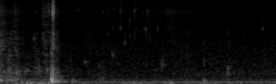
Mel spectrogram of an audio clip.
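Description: Two knocks on a small boat, the second sharper and a little before half a second in, followed by a faint steady low hum.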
